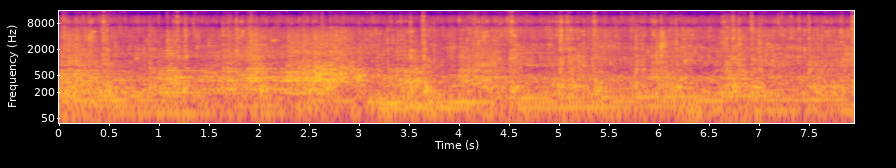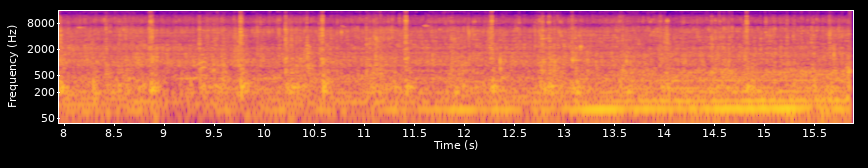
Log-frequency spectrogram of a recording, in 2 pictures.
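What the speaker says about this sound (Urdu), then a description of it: "فرحان اس وقت پانی پلا رہا ہے گائے کو" Water gushes and trickles steadily as a cow is given water to drink at a rural farm in Pakistan, a continuous splashing flow running throughout, with faint voices in the background.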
